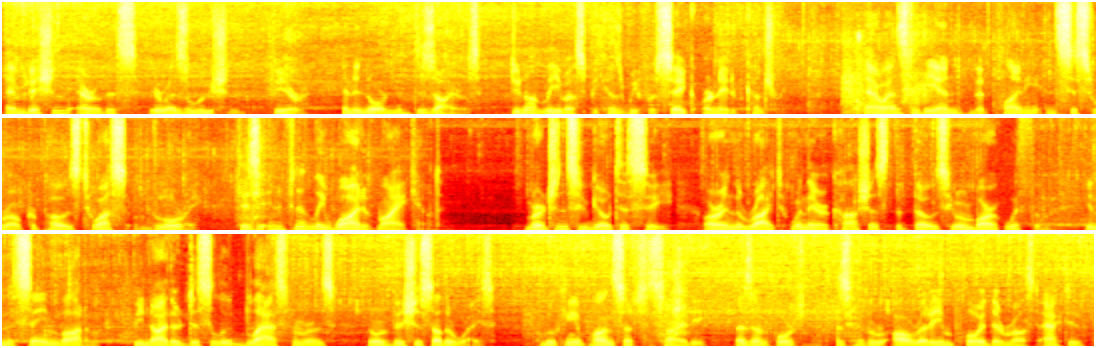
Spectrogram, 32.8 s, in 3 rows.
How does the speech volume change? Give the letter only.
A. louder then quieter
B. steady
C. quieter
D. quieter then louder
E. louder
B.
